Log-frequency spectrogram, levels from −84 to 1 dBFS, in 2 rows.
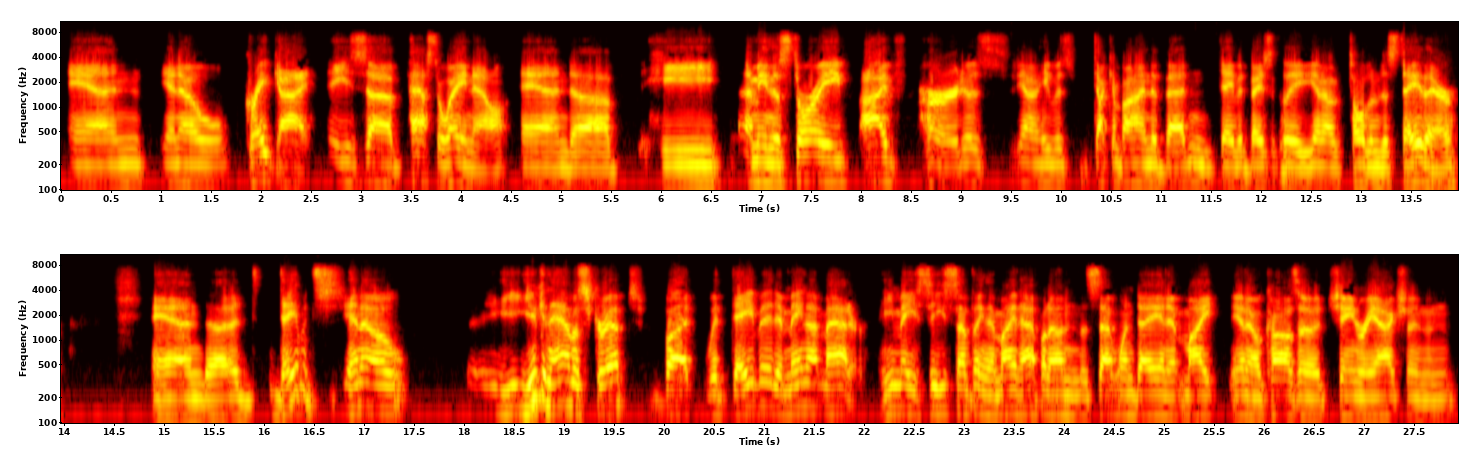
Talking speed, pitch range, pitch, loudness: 165 wpm, 100-120 Hz, 105 Hz, -21 LUFS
